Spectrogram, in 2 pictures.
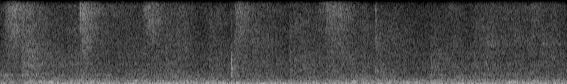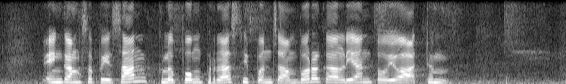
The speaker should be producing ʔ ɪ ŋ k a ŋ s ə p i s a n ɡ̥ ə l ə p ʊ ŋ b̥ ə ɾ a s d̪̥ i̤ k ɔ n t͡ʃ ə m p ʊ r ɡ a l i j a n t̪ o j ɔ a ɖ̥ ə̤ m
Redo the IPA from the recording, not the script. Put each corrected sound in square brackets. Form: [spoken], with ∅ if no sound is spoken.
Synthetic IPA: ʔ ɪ ŋ k a ŋ s ə p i s a n ɡ̥ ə l ə p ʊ ŋ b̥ ə ɾ a s d̪̥ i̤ [p] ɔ n t͡ʃ [a] m p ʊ r [k] a l i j a n t̪ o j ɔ a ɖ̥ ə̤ m

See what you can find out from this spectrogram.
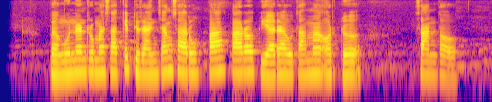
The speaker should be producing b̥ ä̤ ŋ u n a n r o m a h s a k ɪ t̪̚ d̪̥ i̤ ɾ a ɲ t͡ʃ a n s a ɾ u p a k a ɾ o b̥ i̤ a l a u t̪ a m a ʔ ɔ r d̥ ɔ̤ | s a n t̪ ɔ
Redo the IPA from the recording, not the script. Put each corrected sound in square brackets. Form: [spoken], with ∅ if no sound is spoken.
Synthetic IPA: b̥ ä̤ ŋ u n a n r [u] m a h s a k ɪ t̪̚ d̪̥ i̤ ɾ a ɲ t͡ʃ a [ŋ] s a ɾ u p a k a ɾ o b̥ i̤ a [ɾ] a u t̪ a m a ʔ ɔ r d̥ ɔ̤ | s a n t̪ ɔ

